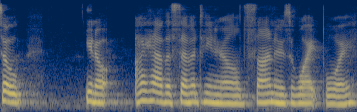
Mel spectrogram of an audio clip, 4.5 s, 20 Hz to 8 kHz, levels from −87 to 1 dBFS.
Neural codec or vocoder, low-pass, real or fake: codec, 44.1 kHz, 7.8 kbps, DAC; 7.2 kHz; fake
